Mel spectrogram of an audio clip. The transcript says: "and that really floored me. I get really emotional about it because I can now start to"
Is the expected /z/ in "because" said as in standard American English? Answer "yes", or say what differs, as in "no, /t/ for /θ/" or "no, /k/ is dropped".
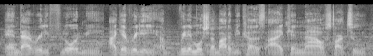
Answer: yes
